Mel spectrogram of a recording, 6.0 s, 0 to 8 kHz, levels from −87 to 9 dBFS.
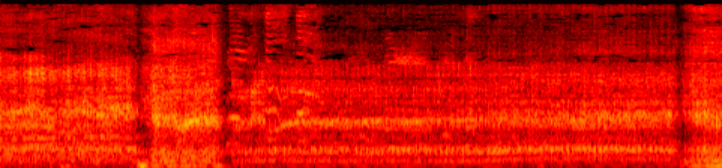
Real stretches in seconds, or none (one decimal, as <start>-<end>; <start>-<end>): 0.0-6.0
